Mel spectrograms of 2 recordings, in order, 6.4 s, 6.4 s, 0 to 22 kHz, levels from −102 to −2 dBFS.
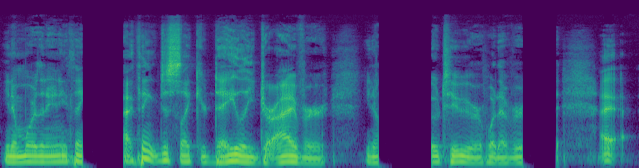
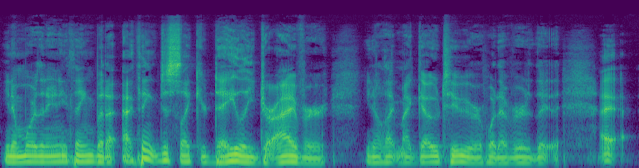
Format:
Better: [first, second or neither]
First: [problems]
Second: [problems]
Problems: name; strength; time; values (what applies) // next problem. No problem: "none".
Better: second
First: audio cutting out; at 1 s, at 4 s for 0.5 s and at 5 s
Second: none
